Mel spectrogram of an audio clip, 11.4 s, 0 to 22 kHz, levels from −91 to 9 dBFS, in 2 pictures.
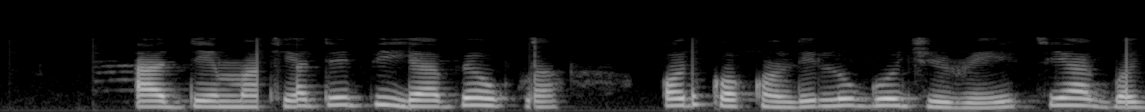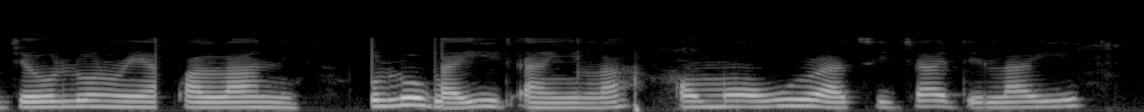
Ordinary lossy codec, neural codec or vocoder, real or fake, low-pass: none; none; real; 5.4 kHz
